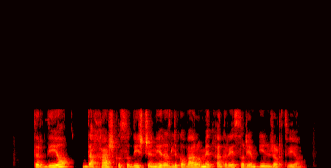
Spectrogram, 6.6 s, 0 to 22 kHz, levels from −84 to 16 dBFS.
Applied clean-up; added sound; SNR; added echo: none; none; none; none.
